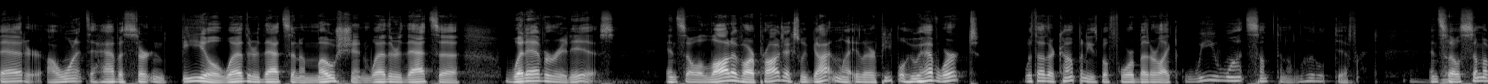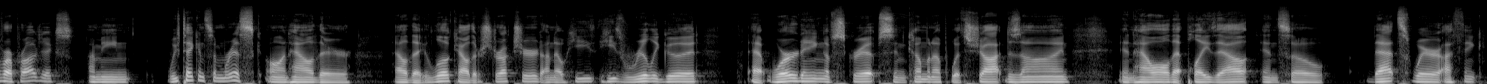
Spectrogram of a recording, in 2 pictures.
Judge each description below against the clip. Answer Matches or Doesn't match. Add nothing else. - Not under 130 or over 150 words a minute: Doesn't match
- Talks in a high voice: Doesn't match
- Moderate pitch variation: Matches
